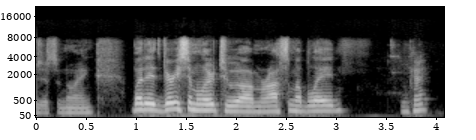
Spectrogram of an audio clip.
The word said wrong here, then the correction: Muramasa: Um, Muramasa blade. Yeah, I mispronounced it.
